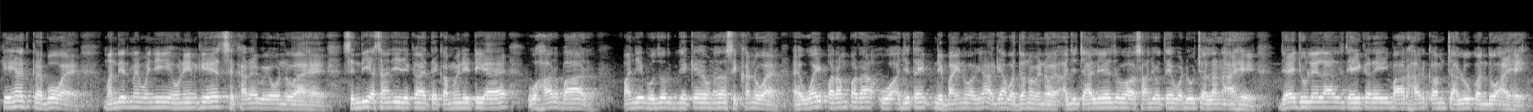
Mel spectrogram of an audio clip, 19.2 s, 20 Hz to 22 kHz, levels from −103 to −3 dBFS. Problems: none marked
